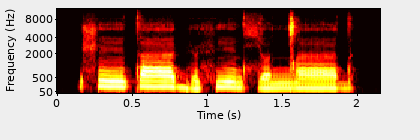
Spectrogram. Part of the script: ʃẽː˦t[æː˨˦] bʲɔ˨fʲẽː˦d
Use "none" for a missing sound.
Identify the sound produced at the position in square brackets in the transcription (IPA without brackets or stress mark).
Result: æː˦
